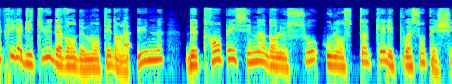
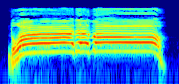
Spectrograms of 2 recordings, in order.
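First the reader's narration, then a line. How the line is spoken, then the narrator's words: Shouted. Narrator (French): cria Agnel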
